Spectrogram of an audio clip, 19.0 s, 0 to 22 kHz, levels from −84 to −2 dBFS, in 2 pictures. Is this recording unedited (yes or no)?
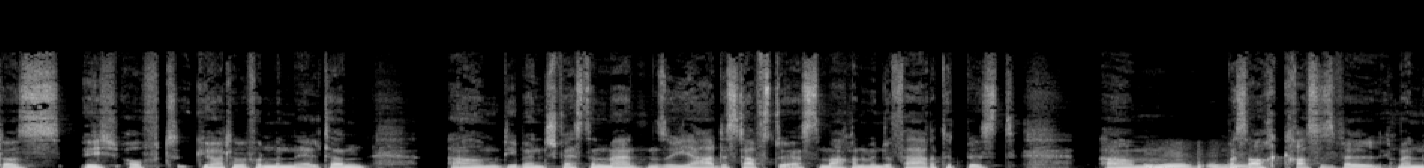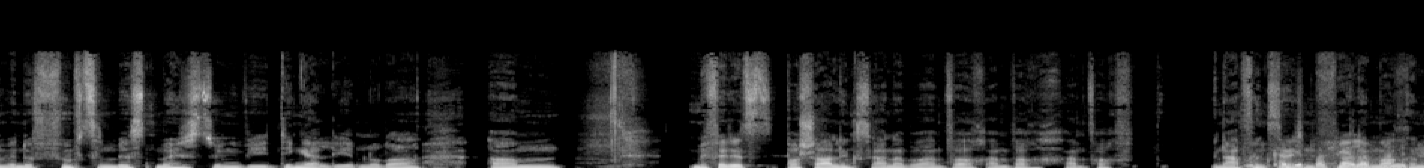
yes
